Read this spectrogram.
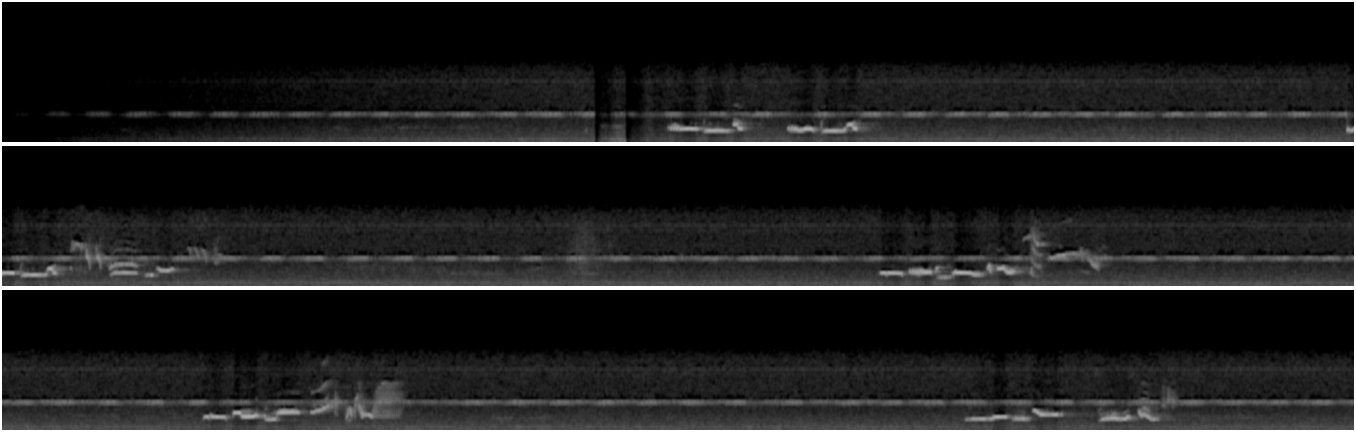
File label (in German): Amsel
